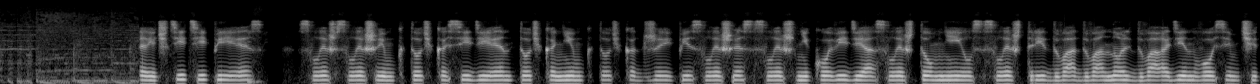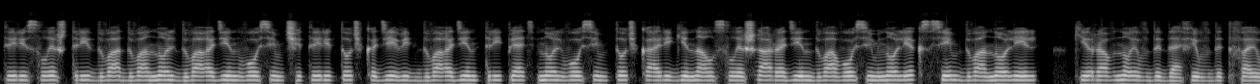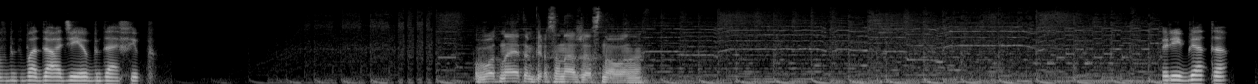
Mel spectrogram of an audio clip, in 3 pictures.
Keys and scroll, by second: 0.2 Return, 11.1 alt+Tab.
